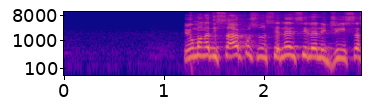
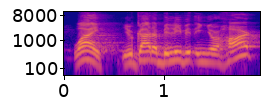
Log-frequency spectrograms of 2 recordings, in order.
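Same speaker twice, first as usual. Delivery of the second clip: usual speaking voice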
